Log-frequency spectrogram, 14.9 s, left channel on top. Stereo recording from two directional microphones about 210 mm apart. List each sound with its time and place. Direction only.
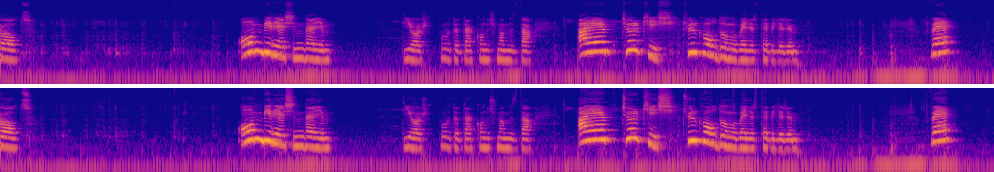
0.0 s speech: 25° right (ahead or behind)
3.6 s speech: 30° right (ahead or behind)
6.0 s speech: 10° right (ahead or behind)
8.6 s speech: 25° right (ahead or behind)
13.6 s a sound: 25° right (ahead or behind)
